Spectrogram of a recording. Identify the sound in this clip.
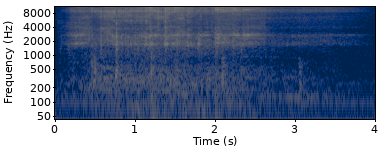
furniture moving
